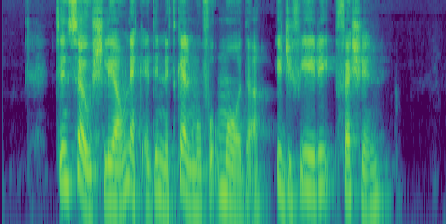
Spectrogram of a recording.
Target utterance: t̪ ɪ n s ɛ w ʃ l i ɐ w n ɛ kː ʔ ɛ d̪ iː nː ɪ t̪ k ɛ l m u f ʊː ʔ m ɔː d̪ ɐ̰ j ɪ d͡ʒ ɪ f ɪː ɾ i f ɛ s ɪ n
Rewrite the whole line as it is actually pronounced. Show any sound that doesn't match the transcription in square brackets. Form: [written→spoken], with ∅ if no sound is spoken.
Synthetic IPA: t̪ ɪ n s ɛ w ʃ l i ɐ w n ɛ kː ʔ ɛ d̪ iː nː ɪ t̪ k ɛ l m u f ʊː ʔ m ɔː d̪ ɐ̰ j ɪ d͡ʒ ɪ f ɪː ɾ i f ɛ [s→ʃ] ɪ n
